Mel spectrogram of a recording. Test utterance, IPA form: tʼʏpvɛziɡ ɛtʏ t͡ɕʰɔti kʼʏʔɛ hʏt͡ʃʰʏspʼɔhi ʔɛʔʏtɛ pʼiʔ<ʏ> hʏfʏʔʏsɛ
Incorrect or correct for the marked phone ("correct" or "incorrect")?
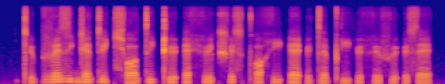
correct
